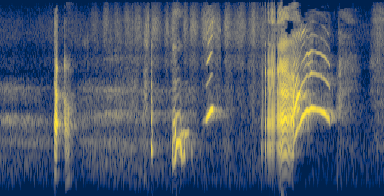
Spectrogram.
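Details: Max, a ticklish dog, makes happy noises while being tickled indoors: short breathy snorts, then squeaky whines sliding up and down in pitch, ending in a longer burst of high whimpers.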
